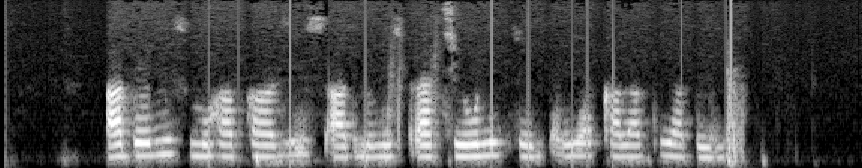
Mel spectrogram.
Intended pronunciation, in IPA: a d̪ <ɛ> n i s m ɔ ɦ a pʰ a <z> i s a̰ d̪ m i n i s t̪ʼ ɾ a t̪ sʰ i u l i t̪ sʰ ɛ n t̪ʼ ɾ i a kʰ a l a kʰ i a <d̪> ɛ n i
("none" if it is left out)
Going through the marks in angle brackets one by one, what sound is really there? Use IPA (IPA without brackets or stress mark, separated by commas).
ɛ, z, d̪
